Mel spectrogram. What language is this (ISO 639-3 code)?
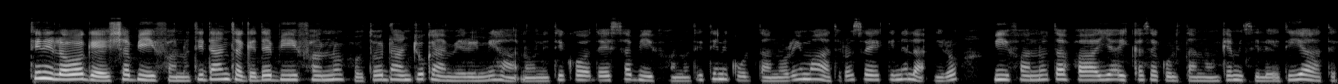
sid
